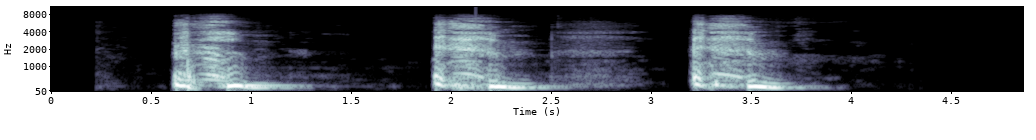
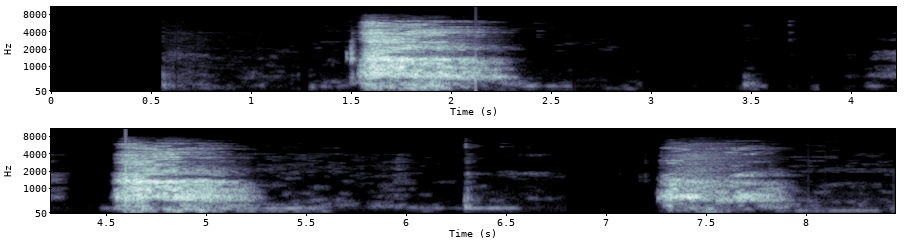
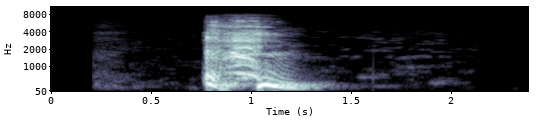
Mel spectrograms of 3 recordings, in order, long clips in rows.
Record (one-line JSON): {"three_cough_length": "4.9 s", "three_cough_amplitude": 29171, "three_cough_signal_mean_std_ratio": 0.42, "exhalation_length": "8.4 s", "exhalation_amplitude": 27464, "exhalation_signal_mean_std_ratio": 0.33, "cough_length": "2.4 s", "cough_amplitude": 30172, "cough_signal_mean_std_ratio": 0.36, "survey_phase": "beta (2021-08-13 to 2022-03-07)", "age": "18-44", "gender": "Female", "wearing_mask": "No", "symptom_none": true, "smoker_status": "Never smoked", "respiratory_condition_asthma": false, "respiratory_condition_other": false, "recruitment_source": "Test and Trace", "submission_delay": "0 days", "covid_test_result": "Negative", "covid_test_method": "RT-qPCR"}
